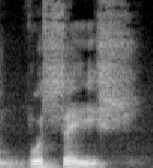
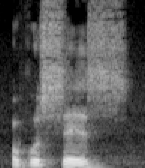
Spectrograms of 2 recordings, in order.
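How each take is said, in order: First: Vocês ending in sh, vo-SEYSH; Rio accent. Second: Vocês ending in a clear s; vocês with a plain s at the end; standard pronunciation. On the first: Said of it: "from Rio". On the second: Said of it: "standard pronunciation". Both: Shown as a demonstration.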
